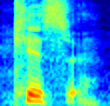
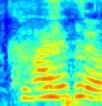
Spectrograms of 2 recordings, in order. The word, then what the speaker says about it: Kaiser: Is it Kaiser Kaiser, that's it. or Kisser? It's Kaiser like the roll, Kaiser. but not spelled like the roll.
